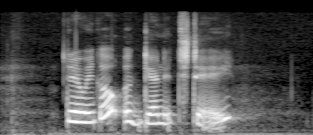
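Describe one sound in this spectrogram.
A young girl speaks with animation close to a microphone.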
